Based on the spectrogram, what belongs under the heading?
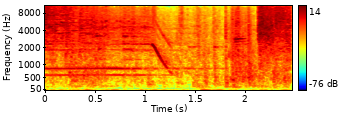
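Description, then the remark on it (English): A steady whistling tone slides downward, then a loud crash of breaking glass and clattering debris as something crashes through window blinds and out the window, with no one speaking. “crashing through the blinds and out the window.”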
